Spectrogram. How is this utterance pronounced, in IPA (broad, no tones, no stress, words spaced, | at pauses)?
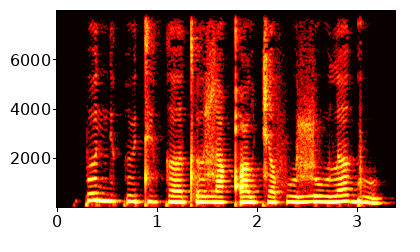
pɵnʲɵkʉtʲɵ kɐtʼɵɮa qʼucɐfu ɮu lɐɡu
